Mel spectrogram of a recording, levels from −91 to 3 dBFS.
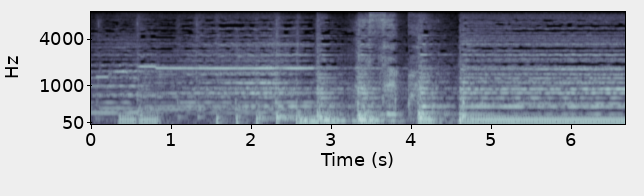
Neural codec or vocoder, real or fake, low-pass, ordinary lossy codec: none; real; none; none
